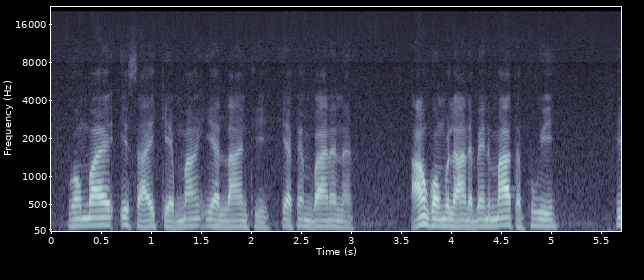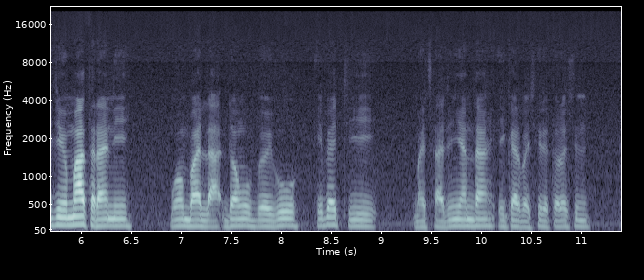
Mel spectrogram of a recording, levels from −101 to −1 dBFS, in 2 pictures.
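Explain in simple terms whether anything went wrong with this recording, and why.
From 3.47 to 3.59 s, just before "angonbulana beni mata pugi", the room's natural hiss briefly turns flat, featureless and slightly quieter. This is comfort noise in place of the background, likely because the sender stopped transmitting during the pause and the receiver filled the gap with synthetic noise.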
